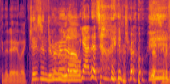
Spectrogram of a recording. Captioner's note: laughing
